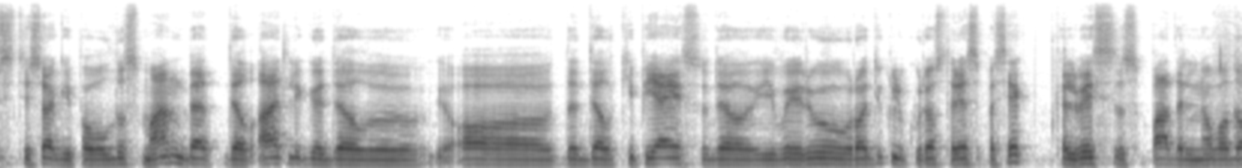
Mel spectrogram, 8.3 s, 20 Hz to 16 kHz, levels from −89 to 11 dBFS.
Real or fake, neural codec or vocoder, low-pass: fake; vocoder, 44.1 kHz, 128 mel bands every 256 samples, BigVGAN v2; 14.4 kHz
